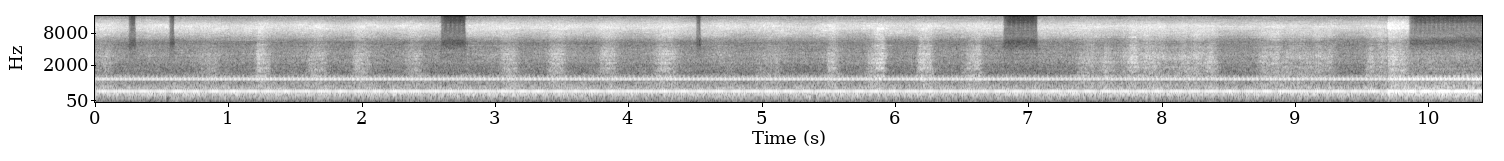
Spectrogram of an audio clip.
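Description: Airbrush spraying candy paint, a steady hiss of air and paint that cuts out briefly twice, about a third of the way in and again near two thirds, over a steady hum.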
